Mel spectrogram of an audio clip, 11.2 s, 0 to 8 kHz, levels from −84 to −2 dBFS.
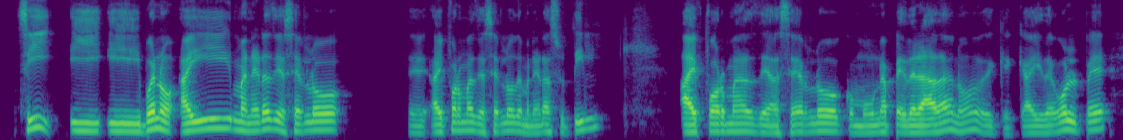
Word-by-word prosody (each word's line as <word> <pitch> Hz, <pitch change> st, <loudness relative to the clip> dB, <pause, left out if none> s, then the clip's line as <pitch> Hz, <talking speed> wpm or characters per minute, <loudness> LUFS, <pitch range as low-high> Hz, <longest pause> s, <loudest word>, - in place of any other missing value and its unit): Sí, 160 Hz, 0 st, 0 dB
y-y 125 Hz, -2 st, -1 dB
bueno, 155 Hz, +6 st, +5 dB
hay 155 Hz, +7 st, +3 dB
maneras 140 Hz, +2 st, +2 dB
de 150 Hz, -, +1 dB
hacerlo, 135 Hz, +4 st, 0 dB, 0.5 s
eh, 100 Hz, -2 st, -9 dB
hay 110 Hz, 0 st, +2 dB
formas 135 Hz, +2 st, -1 dB
de 115 Hz, -, -1 dB
hacerlo 115 Hz, +3 st, -2 dB
de 125 Hz, -, -2 dB
manera 105 Hz, +2 st, -3 dB
sutil, 135 Hz, -, -7 dB, 0.7 s
hay 115 Hz, 0 st, +6 dB
formas 120 Hz, 0 st, 0 dB
de 110 Hz, -1 st, 0 dB
hacerlo 115 Hz, +4 st, -1 dB
como 105 Hz, -1 st, -5 dB
una 115 Hz, +2 st, -2 dB
pedrada, 110 Hz, +6 st, +3 dB
¿no? 135 Hz, +1 st, -4 dB
De 105 Hz, -2 st, -7 dB
que 85 Hz, -2 st, -16 dB
cae 100 Hz, +1 st, -4 dB
de 110 Hz, -, -2 dB
golpe, 145 Hz, +4 st, 0 dB
120 Hz, 150 wpm, -22 LUFS, 110-140 Hz, 0.7 s, hay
